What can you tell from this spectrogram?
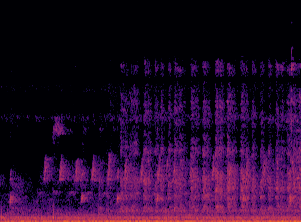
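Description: Red-vented bulbuls chirping at their nest: a quick series of short, high chirps, sparse at first and then about three or four a second from a second in.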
